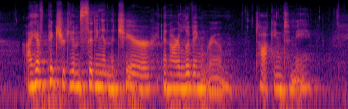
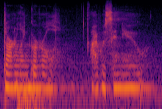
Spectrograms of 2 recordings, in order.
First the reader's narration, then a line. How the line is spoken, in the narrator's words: Ever so gently, I heard his voice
